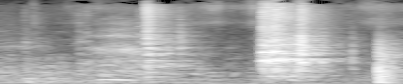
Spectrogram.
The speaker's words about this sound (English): So I'm going to empty my dishwasher.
